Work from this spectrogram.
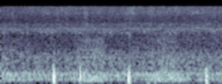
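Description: Honey bees swarm around an open hive in a dense, steady buzz, with individual bees zipping close past at intervals in short, louder whooshes.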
